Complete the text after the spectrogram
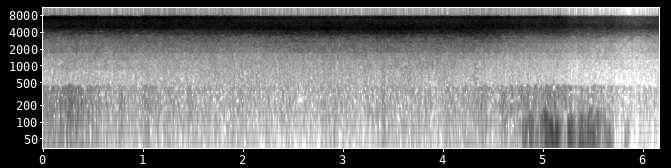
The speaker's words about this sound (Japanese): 今度はですね、スーっていうように音を出しながら吐き切っていきますね、吸って吐き切ります。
